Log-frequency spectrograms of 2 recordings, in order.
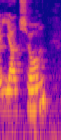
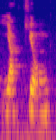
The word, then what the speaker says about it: Yaqiong: c'è il mio nome, che si pronuncia Yachon, ma è scritto Yakyong, quindi molte persone sbagliando pronunciando Yakyong, invece non si pronuncia la C finale e la Q si pronuncia C in cinese.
